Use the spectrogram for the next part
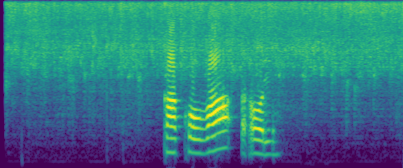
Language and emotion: Russian, neutral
